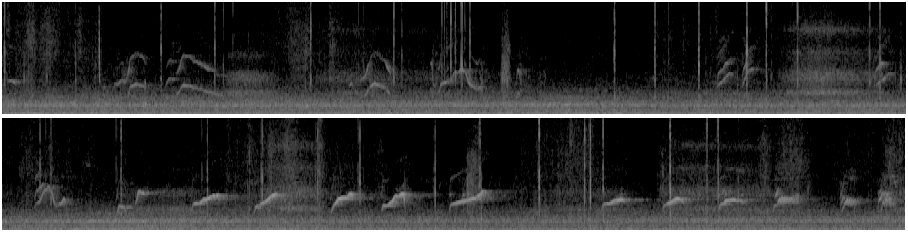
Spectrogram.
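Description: Faint birdsong: a few gliding whistles in the first seconds, then from about eight seconds in a run of short rising chirps, roughly two a second. Now and then a faint rustle of book pages being turned.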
